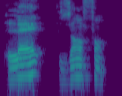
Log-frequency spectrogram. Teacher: But here, les enfants, okay? Now, the S, you see, of les is pronounced because of the liaison · the S is not pronounced when you just say les, but when it's followed by a vowel, you link it.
